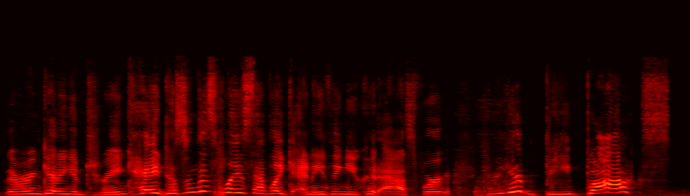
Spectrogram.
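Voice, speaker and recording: A woman's voice: high-pitched, very animated, a little fast, pushed and bright, heavily acted. A woman voicing a chatty, cheeky young newcomer in a tabletop game, with casual, rambling, slangy talk. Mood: friendly, chatty.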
